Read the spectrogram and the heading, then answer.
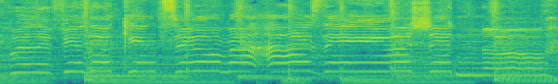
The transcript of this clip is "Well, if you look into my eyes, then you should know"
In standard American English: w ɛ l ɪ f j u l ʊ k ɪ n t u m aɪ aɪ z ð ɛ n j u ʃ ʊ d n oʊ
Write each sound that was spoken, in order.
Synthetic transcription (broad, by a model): w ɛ l ɪ f j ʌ l ʊ k ɪ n t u m aɪ aɪ z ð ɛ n j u ʃ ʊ d n oʊ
